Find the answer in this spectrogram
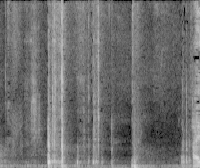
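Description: A few light knocks and handling sounds of a small plastic doll figure and toy furniture being moved about in a plastic dollhouse, with one sharper knock about a second and a half in.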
